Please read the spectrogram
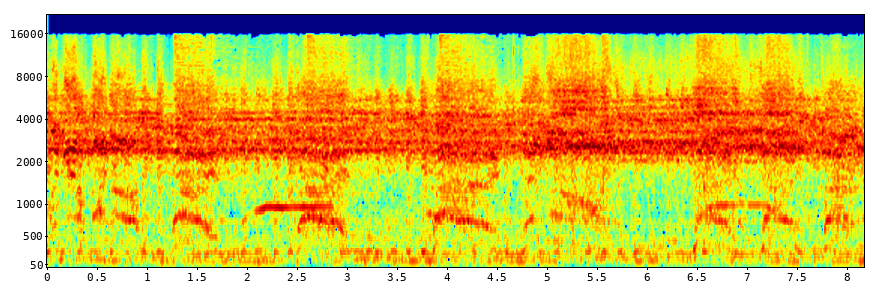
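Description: Ska punk band playing live at full volume, with short yelled vocal phrases over the band and two held shouted notes.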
